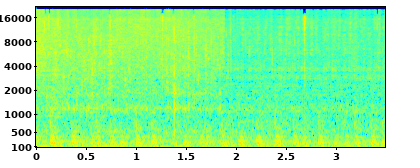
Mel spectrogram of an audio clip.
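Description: Ingredients for a potato and bell pepper curry fry in a pan, a dense, continuous close sizzle with faint stirring clinks and no talking.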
